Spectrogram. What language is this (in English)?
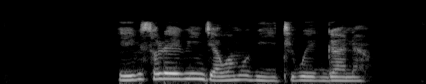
Ganda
